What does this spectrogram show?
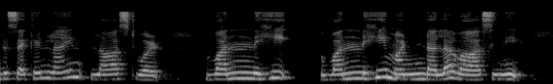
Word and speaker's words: वह्नि: second line, last word, Vanhi Mandala Vasini. Though it is written a little differently, the way we pronounce it is like numbers 1, 2, 3, Vanhi.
